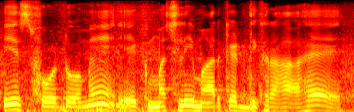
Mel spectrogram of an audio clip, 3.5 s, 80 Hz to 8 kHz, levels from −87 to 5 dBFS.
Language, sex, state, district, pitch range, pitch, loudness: Hindi, male, Mizoram, Aizawl, 110-130 Hz, 115 Hz, -14 LUFS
